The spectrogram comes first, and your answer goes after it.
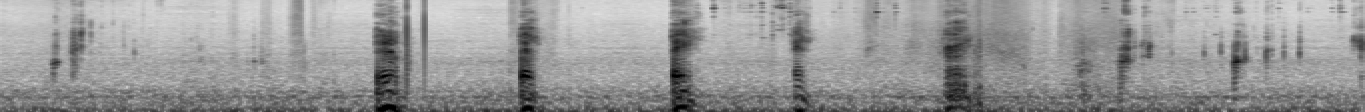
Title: trying to cough something up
